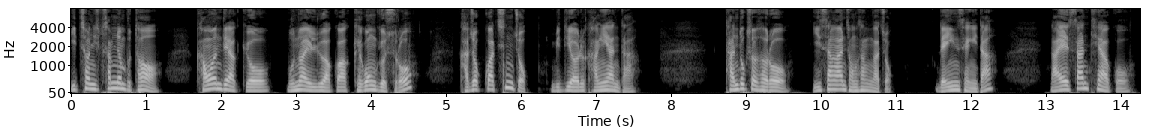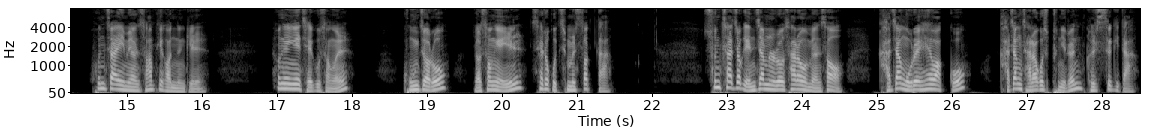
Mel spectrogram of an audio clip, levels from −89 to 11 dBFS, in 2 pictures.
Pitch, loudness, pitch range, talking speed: 140 Hz, -19 LUFS, 115-170 Hz, 250 characters per minute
